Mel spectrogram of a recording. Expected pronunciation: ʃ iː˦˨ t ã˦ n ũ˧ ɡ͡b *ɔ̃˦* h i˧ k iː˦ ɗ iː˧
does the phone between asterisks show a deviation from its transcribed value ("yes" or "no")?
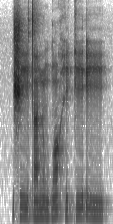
no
